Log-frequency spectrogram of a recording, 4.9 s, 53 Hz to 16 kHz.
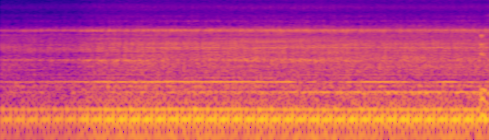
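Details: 2008 Ford Expedition idling after rack and pinion replacement (used 2010 Lincoln Navigator rack) and fluid refill: steady high whine over even idle, power steering pump groaning from trapped air.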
